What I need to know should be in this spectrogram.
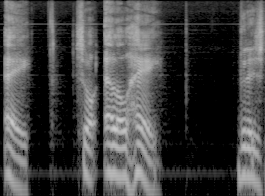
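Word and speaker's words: אֱלֹהֵי: siri underneath the hay that means that it's pronounced a so elohey that is not the same as elohim but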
